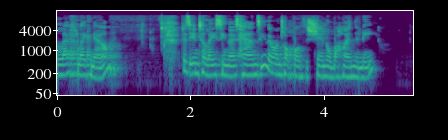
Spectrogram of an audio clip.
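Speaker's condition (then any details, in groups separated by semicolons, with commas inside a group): No condition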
